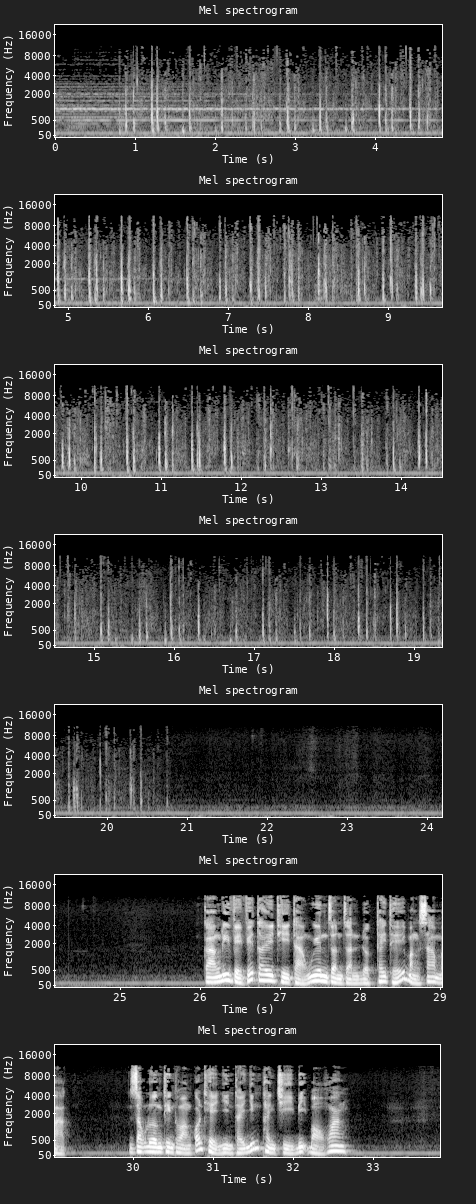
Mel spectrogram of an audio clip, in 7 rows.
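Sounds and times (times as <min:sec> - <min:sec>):
constant low hum: 0:00.0 - 0:26.0
speech: 0:00.8 - 0:01.0, 0:26.1 - 0:29.2, 0:30.0 - 0:32.8
ridden horse hooves clip-clopping: 0:00.8 - 0:20.9.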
